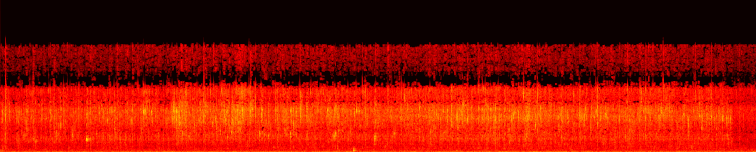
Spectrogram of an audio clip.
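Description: Thick pieces of dill (shepu) vadi shallow fry in oil, a loud, dense, continuous sizzle heard close up and steady throughout, with no talking.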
